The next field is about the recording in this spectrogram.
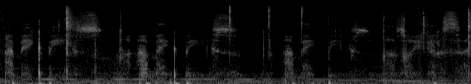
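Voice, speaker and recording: A woman whispering breathily and soothingly as an ASMR reiki healer, slowly guiding a healing session and repeating calming phrases.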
